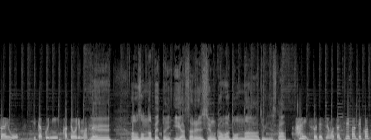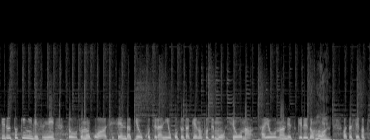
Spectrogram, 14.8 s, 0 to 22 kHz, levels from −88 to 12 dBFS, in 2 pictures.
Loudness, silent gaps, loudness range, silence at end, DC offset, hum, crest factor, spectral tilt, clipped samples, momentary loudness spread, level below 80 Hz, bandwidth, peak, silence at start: -22 LUFS; none; 1 LU; 0 s; under 0.1%; none; 12 dB; -6.5 dB/octave; under 0.1%; 4 LU; -42 dBFS; 15.5 kHz; -8 dBFS; 0 s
